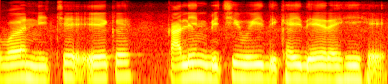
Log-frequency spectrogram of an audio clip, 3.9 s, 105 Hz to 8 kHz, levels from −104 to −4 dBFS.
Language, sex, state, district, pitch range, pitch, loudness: Hindi, male, Uttar Pradesh, Lalitpur, 130-150 Hz, 140 Hz, -15 LUFS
